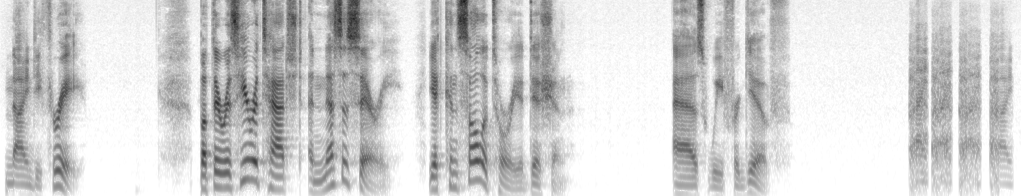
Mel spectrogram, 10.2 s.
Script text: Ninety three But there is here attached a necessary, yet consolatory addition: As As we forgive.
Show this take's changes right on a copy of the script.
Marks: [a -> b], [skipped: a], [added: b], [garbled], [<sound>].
Ninety three But there is here attached a necessary, yet consolatory addition: As [skipped: As] we forgive. [laugh]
